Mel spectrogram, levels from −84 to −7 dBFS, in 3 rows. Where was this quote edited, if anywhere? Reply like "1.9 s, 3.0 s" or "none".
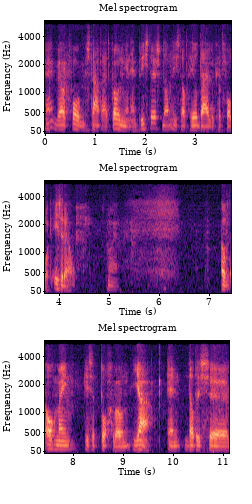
4.9 s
